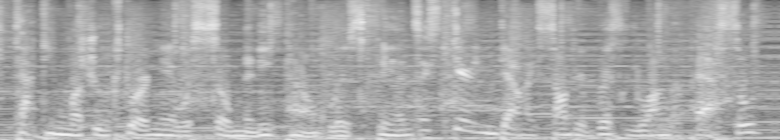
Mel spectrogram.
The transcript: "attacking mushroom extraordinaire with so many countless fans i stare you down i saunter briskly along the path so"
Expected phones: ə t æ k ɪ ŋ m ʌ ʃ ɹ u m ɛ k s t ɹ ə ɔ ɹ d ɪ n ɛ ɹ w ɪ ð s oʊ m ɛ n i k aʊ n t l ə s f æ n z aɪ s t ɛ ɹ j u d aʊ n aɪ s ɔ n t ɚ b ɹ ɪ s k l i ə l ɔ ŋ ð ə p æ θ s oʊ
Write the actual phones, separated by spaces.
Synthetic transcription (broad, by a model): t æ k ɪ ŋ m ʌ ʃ u ɛ k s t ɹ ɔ ɹ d n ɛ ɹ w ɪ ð s oʊ m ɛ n i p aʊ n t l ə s f æ n z aɪ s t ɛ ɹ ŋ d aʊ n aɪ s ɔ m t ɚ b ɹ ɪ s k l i l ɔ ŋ ð ə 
